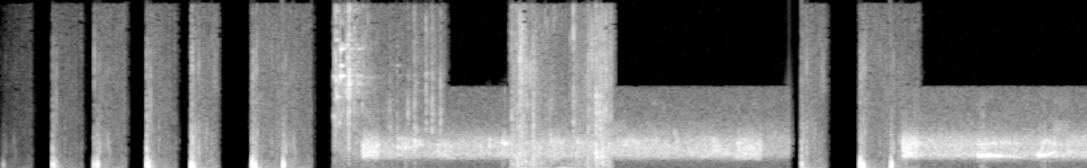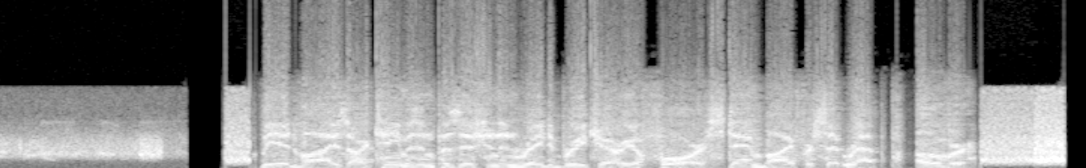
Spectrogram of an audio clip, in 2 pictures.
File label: grunts warn; fgrunt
